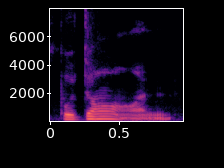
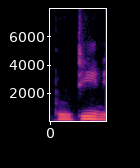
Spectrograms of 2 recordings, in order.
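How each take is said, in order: First: The last syllable sounds like 'don'. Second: The last syllable sounds like 'dine'. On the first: The speaker calls it right. "it's Bodon" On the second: The speaker calls it wrong. "it's not Bodine"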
